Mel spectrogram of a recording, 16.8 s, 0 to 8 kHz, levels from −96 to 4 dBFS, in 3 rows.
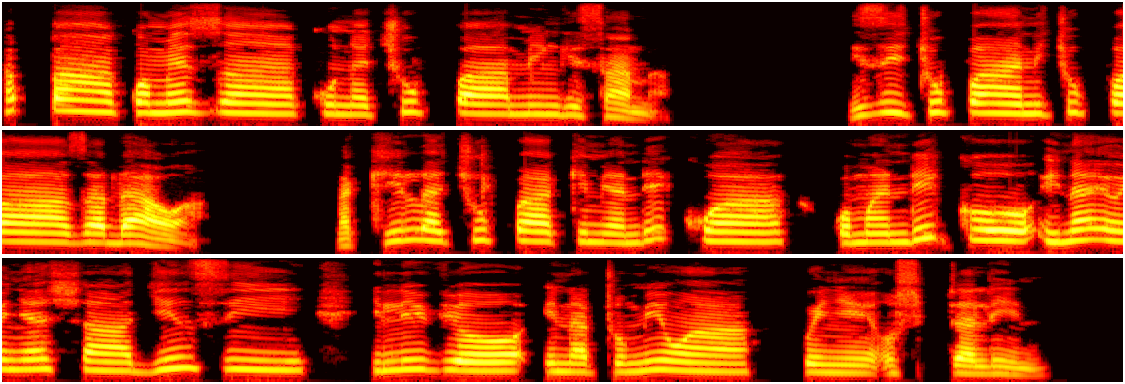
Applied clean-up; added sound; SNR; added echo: none; none; none; none.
